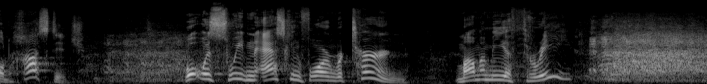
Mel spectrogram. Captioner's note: laughter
